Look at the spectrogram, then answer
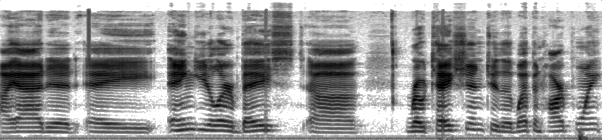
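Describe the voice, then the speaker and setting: A man speaking at a very slow pace, with audible room echo. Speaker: indie game developer. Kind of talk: devlog tutorial. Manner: halting, many fillers.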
